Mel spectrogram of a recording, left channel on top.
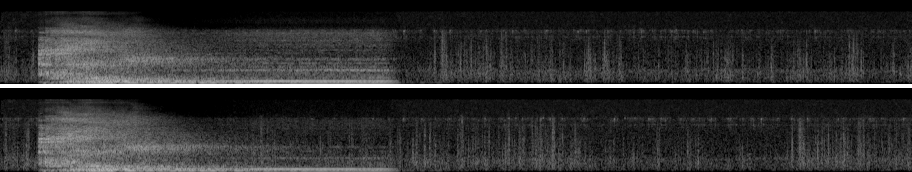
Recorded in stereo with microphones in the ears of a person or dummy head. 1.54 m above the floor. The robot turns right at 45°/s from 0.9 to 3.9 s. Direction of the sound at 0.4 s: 25° left (ahead or behind).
